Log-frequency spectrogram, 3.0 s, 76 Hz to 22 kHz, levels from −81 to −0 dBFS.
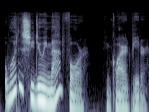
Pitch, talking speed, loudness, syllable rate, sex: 120 Hz, 160 wpm, -17 LUFS, 4.4 syllables/s, male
